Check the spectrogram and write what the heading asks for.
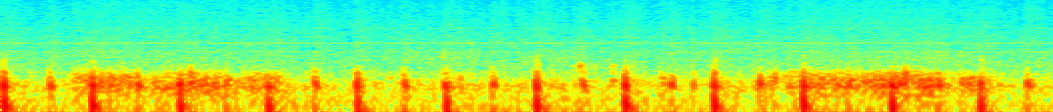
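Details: A female heart heard by stethoscope auscultation: regular, crisp low heart thumps at a fairly quick pace with a soft rumbling hum swelling behind; normal heart sounds.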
